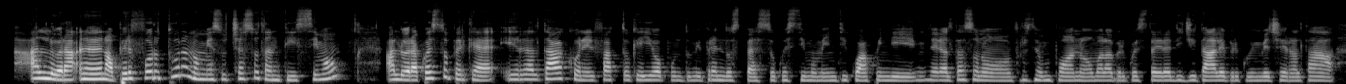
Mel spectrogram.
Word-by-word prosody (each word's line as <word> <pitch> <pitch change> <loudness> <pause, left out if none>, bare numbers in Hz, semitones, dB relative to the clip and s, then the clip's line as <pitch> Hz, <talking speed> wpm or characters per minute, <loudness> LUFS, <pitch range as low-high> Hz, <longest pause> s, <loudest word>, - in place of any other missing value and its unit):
A - - -8
allora, 225 -7 +8
eh, 250 0 +8
no 220 -5 +7
per 265 +7 +5
fortuna 305 +8 0
non 265 -9 +3
mi 235 - 0
è - - +1
successo 245 +4 -3
tantissimo; 215 - -2 0.4
allora 210 -3 +5
questo 280 +7 +1
perché 215 -7 0
in 230 +3 -4
realtà 235 +3 +3
con 225 -6 -4
il 195 0 -4
fatto 205 +1 -4
che 210 - -8
io, 200 +1 -1
appunto, 195 -2 -6
mi 185 0 -7
prendo 200 -1 -4
spesso 185 -1 -7
questi 195 +1 -8
momenti 185 +1 -7
qua, 190 -2 0
quindi 185 -2 -4
in 190 +2 -11
realtà 195 +1 -3
sono 185 -4 -5
forse 195 +3 -8
un 195 0 -4
po' 195 0 -7
anomala 185 0 -4
per 185 0 -9
questa 190 +1 -7
era 190 0 0
digitale, 190 0 -1
per 185 0 -8
cui 180 -1 -10
invece 180 +1 -5
in 185 - -4
realtà 175 0 -4
195 Hz, 200 wpm, -20 LUFS, 185-230 Hz, 0.4 s, allora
